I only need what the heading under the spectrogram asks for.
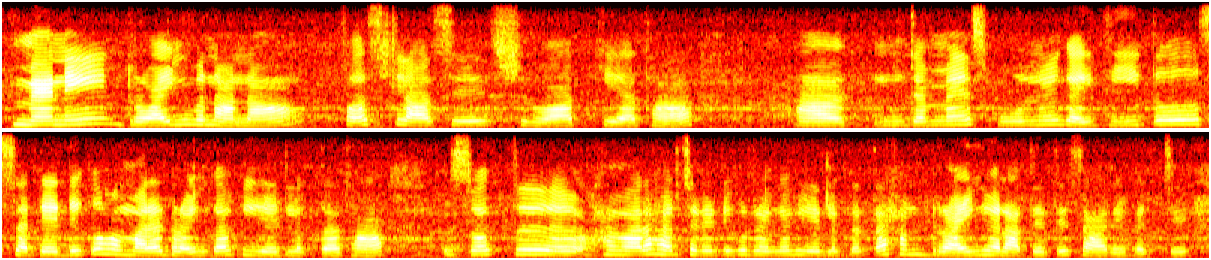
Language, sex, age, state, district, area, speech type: Urdu, female, 18-30, Uttar Pradesh, Gautam Buddha Nagar, rural, spontaneous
